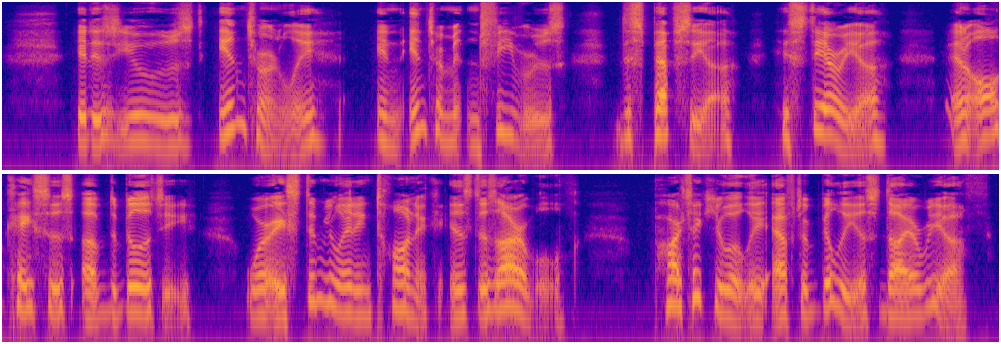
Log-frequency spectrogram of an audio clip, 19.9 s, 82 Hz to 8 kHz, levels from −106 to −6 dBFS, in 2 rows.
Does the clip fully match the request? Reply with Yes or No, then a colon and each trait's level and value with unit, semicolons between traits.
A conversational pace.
No: slow, 70 wpm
